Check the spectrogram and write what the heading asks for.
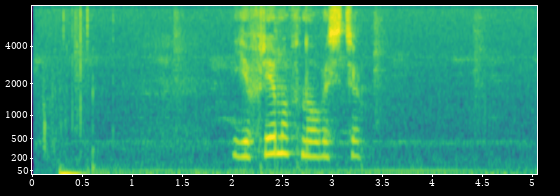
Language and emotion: Russian, neutral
